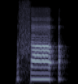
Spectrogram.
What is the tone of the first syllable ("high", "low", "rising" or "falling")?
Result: high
